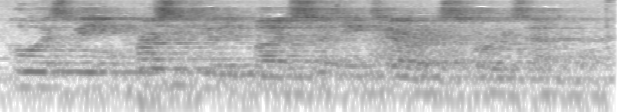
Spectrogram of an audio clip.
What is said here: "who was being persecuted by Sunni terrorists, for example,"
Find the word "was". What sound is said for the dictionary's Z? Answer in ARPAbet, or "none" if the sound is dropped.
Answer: Z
